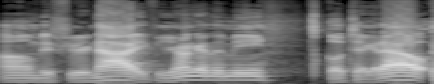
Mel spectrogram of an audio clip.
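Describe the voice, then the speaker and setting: A man with fairly even intonation. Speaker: podcast host. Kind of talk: casual monologue. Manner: conversational.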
